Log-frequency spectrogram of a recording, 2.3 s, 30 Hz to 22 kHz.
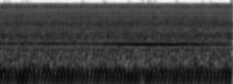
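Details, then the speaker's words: Ford Ranger T6 diesel after engine rebuild with new pistons, rings, main and rod bearings, first start after refilling oil: steady smooth low-rumble idle, no misses or knocks, no white smoke unlike before; engine healthy. "เราสตาร์ทเครื่องยนต์ติดขึ้นมาแล้วนะครับผมอ่าเครื่องยนต์ทำงานแล้วนะฮะอ่าไม่มีไอไม่มีควันขาวนะ"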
